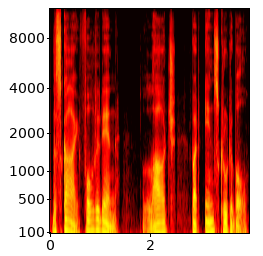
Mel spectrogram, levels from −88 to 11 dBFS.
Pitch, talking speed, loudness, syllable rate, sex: 90 Hz, 105 wpm, -21 LUFS, 4.0 syllables/s, male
